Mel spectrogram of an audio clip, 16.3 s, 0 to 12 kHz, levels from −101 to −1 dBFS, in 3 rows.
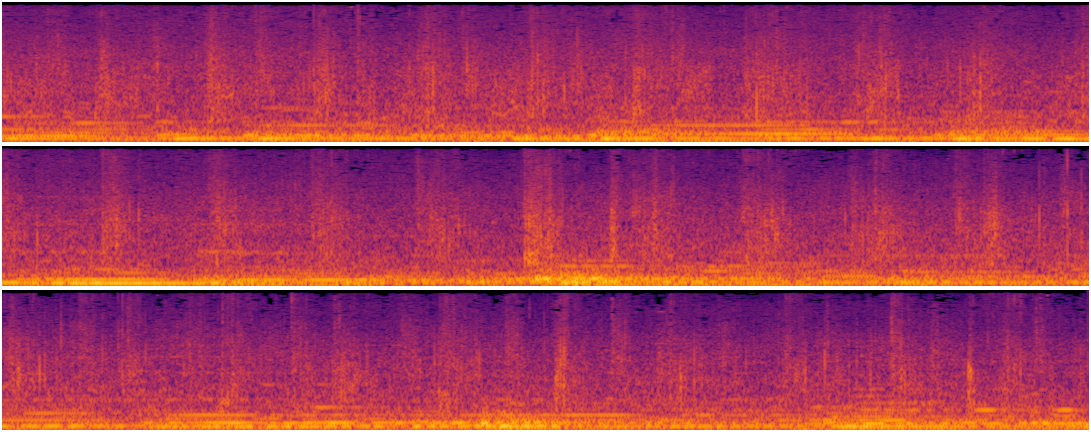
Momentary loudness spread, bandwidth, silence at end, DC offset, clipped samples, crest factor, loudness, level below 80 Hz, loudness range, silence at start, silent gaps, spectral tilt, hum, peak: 7 LU; 11 kHz; 0 s; under 0.1%; under 0.1%; 16 dB; -24 LUFS; -34 dBFS; 2 LU; 0 s; none; -7 dB/octave; none; -6 dBFS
